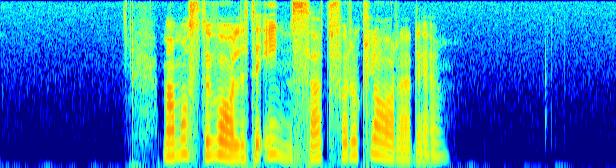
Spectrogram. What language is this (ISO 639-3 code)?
swe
